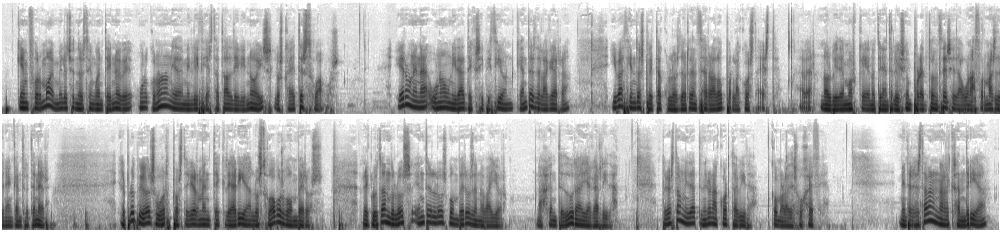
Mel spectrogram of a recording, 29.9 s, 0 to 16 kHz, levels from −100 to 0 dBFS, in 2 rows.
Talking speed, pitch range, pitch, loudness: 180 wpm, 110-135 Hz, 120 Hz, -20 LUFS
